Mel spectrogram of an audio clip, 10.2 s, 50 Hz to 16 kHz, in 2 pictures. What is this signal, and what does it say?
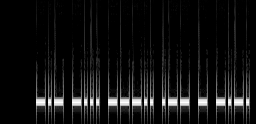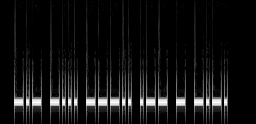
Morse code, heard as a keyed tone, about 20 wpm, 700 Hz. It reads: KB8WTC KB8WTC
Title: USA Call Signs Repeated 2x 20wpm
